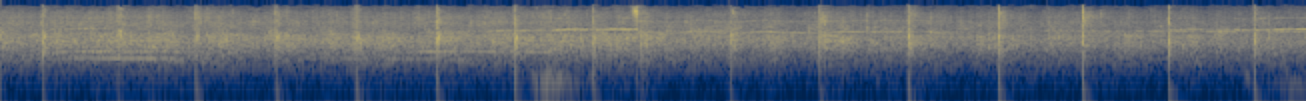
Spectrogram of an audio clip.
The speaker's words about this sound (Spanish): Así que vamos a darle un fuerte aplauso, así como lo dieron al principio, que estábamos ahí probando, a todo su equipo de apoyo.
